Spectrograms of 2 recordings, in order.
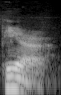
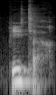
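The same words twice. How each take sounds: First: The middle T is softened, almost missing. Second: The middle T is pronounced clearly. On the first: This is how it is said in the USA. "So the T, the T is not there" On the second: This is how it is said back home in Africa. "that's how we used to say here uh, back uh, back uh, back at home"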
